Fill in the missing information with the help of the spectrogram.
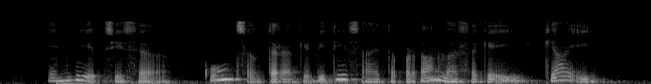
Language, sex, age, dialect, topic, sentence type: Maithili, male, 25-30, Bajjika, banking, question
